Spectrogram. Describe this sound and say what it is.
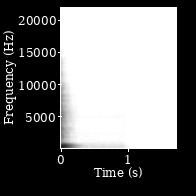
MEDIUM COWBELL OF GOD 036
cowbell, drum, god, pack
